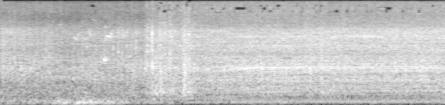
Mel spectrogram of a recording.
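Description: A two-wheeler's engine running steadily while riding along a road, under a heavy low rumble of wind on the microphone. There is a brief uneven patch about a second and a half in, then the engine note holds steady.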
